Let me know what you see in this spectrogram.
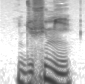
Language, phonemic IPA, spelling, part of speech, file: French, /fy.mje/, fumier, noun, Fr-fumier.ogg
- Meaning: 1. manure, dung 2. bastard, shit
